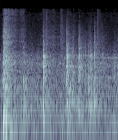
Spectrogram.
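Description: An ice cube machine in a studio kitchen clatters: a burst of rattling at the start, then several sharp, irregular clunks and knocks as cubes drop, with a low hum underneath and no talking.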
